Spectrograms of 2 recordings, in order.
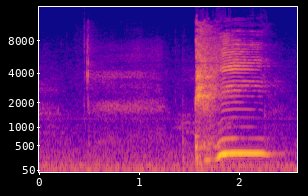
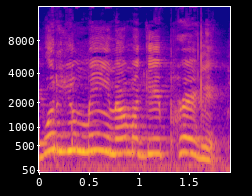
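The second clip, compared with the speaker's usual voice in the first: alarmed disbelief; 8 semitones higher than usual. Retold or imitated. Panicked teen questioning her boyfriend.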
